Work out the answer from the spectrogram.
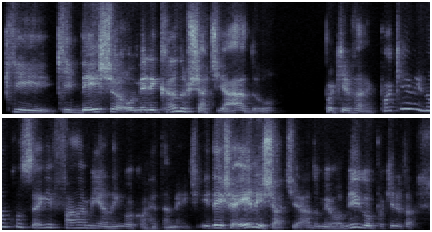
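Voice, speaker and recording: A man's voice: on the high side, sing-song, a little fast, vocal fry, darkish tone. A man whose first language is English, an English teacher hosting a casual chat in Portuguese, playfully acting out words and pronunciations.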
